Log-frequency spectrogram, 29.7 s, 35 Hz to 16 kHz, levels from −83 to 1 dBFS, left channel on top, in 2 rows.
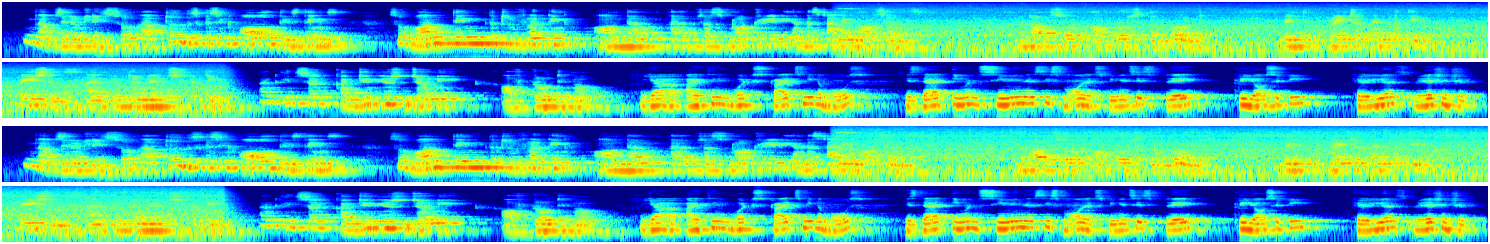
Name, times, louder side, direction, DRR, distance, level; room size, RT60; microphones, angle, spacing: voice 1, 0.2-9.3 10.1-12.1 12.8-14.3 15.0-17.2 17.4-19.5 19.9-20.8, equal, 20° left, 1.5 m, -25 dB
sound 1, 8.3-17.1, right 3 dB, 85° right, 1.4 m, -30 dB
voice 2, 21.2-23.5 23.9-26.8 27.2-27.9 28.4-29.5, equal, ahead, 0.5 m, -22 dB
14.0 x 5.6 x 3.1 m
head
